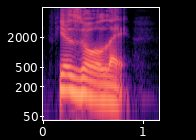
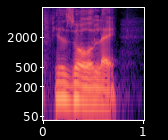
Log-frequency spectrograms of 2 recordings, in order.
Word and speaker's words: Fiesole: Another zona, another neighborhood of Firenze is called Fiesole. And they kind of blur that pronunciation together, Fiesole. It's spelled F-I-E-S-O-L-E.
